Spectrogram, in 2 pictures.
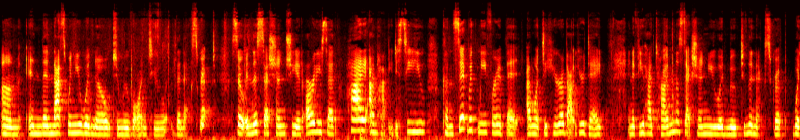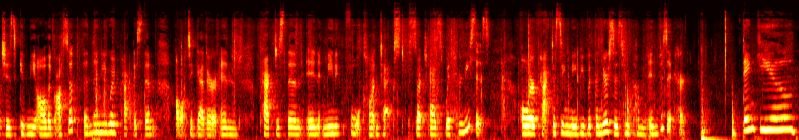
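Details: Adult woman; typical speech.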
